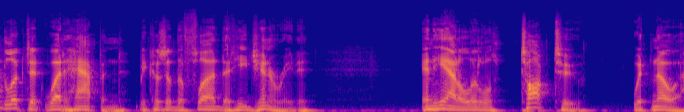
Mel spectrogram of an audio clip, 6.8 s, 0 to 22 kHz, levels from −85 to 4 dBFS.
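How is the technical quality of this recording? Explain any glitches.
No audible glitches or faults.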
